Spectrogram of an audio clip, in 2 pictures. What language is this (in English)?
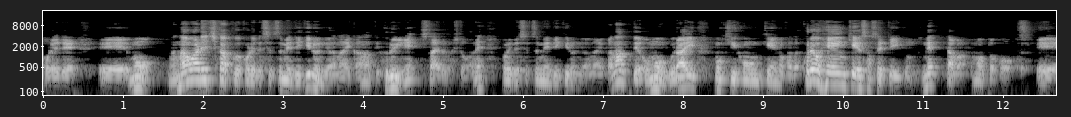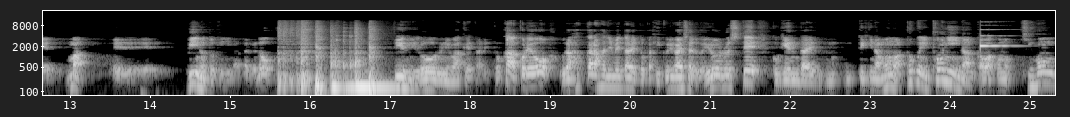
Japanese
